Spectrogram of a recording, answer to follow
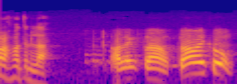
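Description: Speech only: a voice fading out early on, a short pause, then a voice coming over a telephone line, thin and narrow-sounding.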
